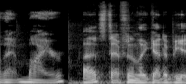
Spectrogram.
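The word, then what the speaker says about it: Meijer: um some people would say it is uh pronounced miger because it's emia m e i j e r we would call that Meer that's definitely got to be a German thing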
